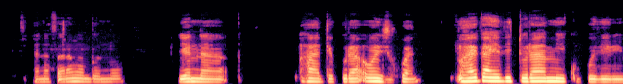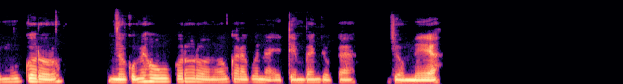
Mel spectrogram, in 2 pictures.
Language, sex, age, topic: Oshiwambo, male, 18-24, agriculture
